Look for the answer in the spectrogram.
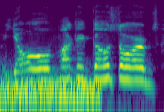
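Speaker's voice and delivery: loud, drawn-out excited yell; excited shout. Real, not acted. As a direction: yell it out, thrilled and slow. Excited at ghost orbs on screen.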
